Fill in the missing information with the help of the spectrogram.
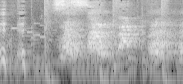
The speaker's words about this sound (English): I think everybody's dogs have checked in today.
